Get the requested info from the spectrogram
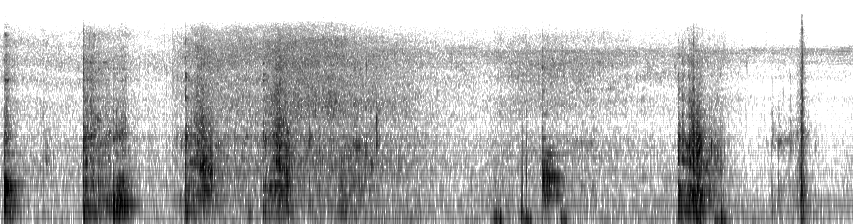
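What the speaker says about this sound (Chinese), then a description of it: "现在把剩下的子酱全部倒进去啊" Duck with young ginger stir-fried in a wok, irregular bursts of scraping and clattering spatula strokes with faint sizzling between them, fairly quiet and without speech.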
